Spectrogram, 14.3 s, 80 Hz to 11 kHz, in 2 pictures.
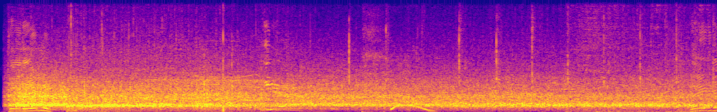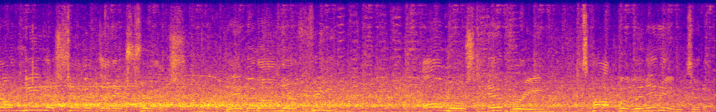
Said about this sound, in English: This is his debut in 2010. He struck out 14 batters in this debut. And this is the sound of that final strikeout.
